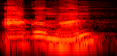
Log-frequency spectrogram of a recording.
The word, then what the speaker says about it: আগমন: হবে অভিনন্দন আমরা পড়ি আগমন আমরা একটা কথা খেয়াল রাখবো যেখানে আমরা মন দেখবো মন মন শব্দটার উচ্চারিত হবে মন যেমন এখানে আগো মন আছে এখানে সঠিক উচ্চারণটি হবে আগো মন যেখানে মন থাকবে সেখানে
